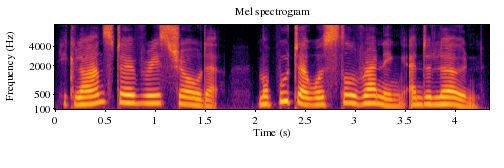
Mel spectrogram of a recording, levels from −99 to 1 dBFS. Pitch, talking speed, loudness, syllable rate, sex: 210 Hz, 150 wpm, -18 LUFS, 5.0 syllables/s, female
